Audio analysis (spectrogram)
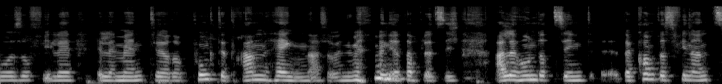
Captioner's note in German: gelächter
